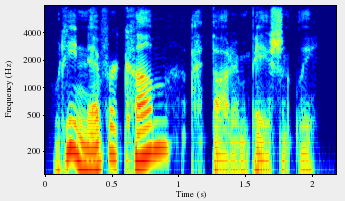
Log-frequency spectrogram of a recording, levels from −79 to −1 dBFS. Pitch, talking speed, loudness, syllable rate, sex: 130 Hz, 190 wpm, -21 LUFS, 6.0 syllables/s, male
